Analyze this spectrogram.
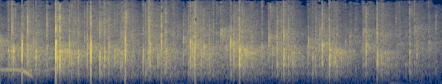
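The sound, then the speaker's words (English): Audience applause at a live storytelling event in Portsmouth, the night before Halloween: a fairly soft, loose patter of many hands, with distinct individual claps popping out of the wash. “Give yourself a hand for being here.”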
